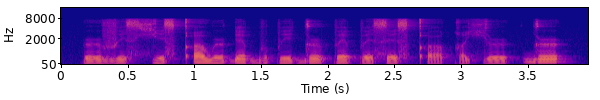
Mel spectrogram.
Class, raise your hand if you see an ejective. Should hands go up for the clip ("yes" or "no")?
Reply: yes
